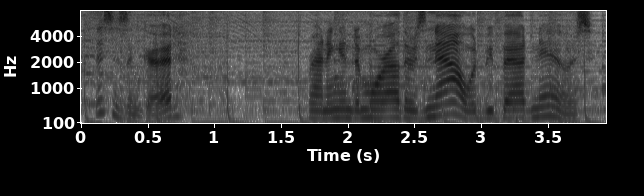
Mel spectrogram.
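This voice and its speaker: A woman's voice: medium pitch, expressive, moderate pace, over music, lightly acted. An actress playing a laid-back, lazy but caring young female military officer in a video game, casual and a little bossy. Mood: concerned, firm.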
